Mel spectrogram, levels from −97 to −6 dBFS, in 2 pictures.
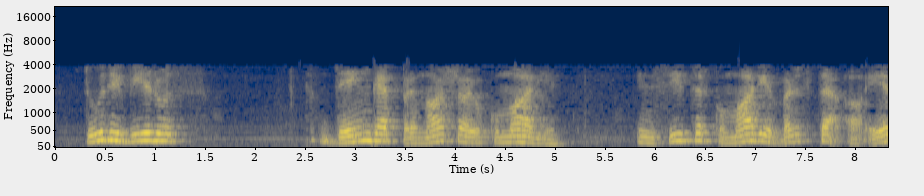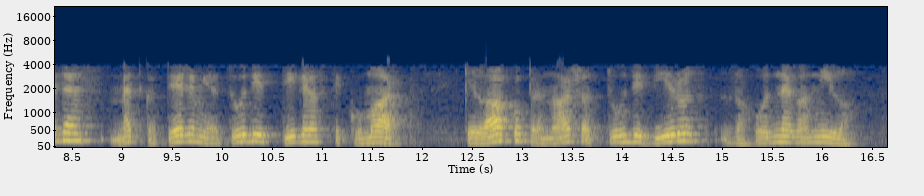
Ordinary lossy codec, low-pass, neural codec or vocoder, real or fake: AAC, 16 kbps; 19.8 kHz; vocoder, 44.1 kHz, 128 mel bands every 512 samples, BigVGAN v2; fake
